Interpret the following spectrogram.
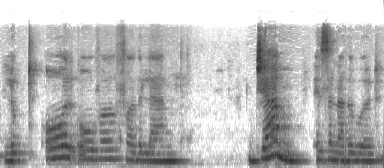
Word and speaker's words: lamb: his limb when he fell off the swing lamb is another word lamb lamb which means a young sheep the farmer looked all over for the lamb the farmer looked all over for the lamb jam is another word not j m but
